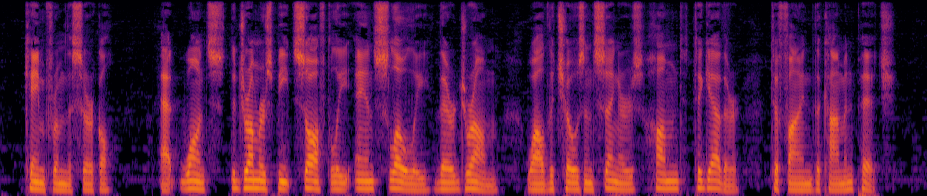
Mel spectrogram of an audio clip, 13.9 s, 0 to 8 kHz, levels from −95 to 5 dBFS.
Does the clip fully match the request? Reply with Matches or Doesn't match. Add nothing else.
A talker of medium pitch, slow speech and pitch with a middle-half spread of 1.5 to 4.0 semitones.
Doesn't match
